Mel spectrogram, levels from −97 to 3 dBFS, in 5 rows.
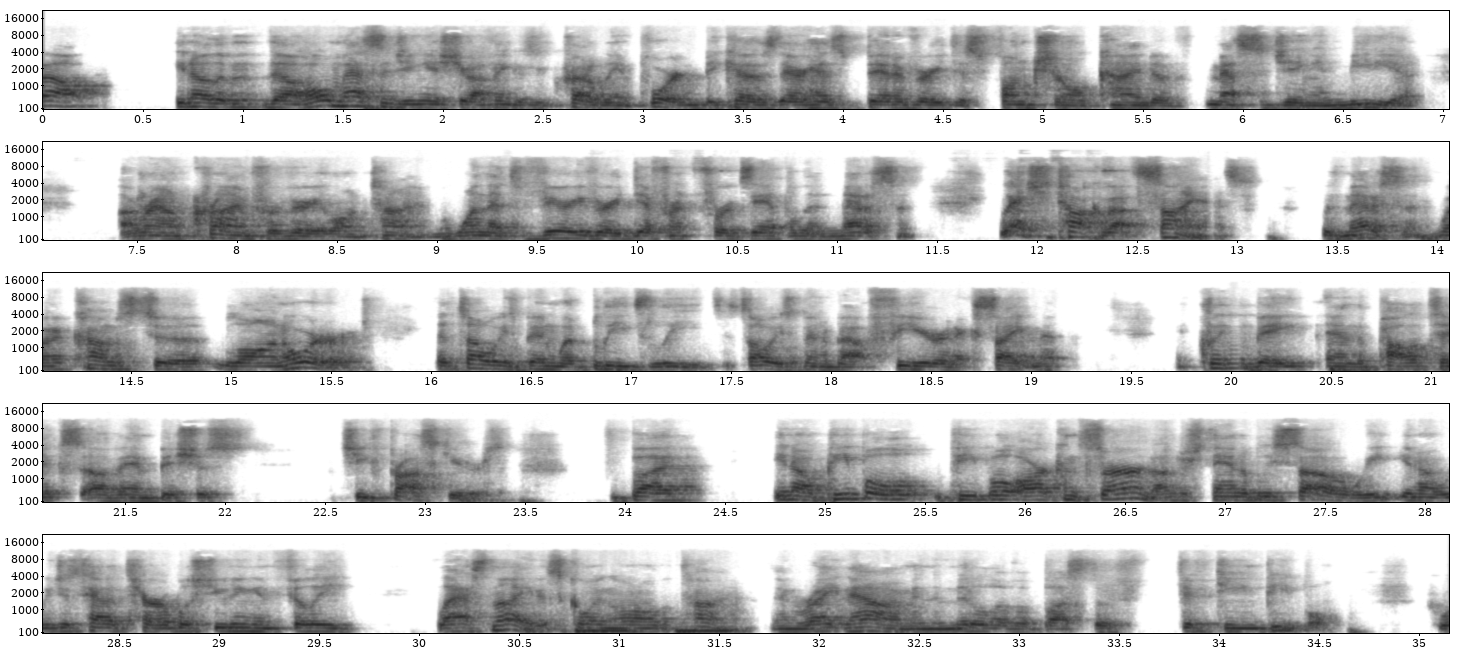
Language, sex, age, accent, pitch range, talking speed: English, male, 40-59, American, 125-145 Hz, 205 wpm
